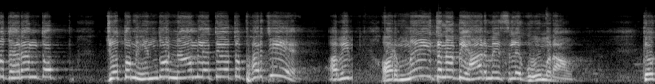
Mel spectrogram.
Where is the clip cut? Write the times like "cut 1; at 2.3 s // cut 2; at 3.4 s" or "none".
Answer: cut 1; at 3.5 s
